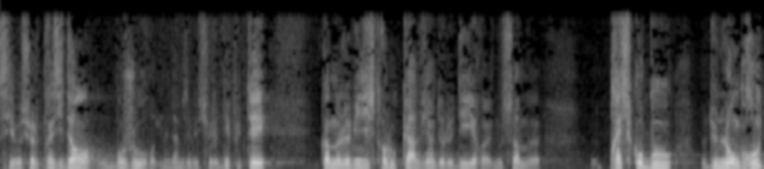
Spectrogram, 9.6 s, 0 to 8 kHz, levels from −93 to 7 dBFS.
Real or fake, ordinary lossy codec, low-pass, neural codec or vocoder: real; none; 7.2 kHz; none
